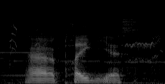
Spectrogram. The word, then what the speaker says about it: Plagueis: Plagueis. It is a hard G sound in his name.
